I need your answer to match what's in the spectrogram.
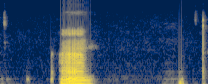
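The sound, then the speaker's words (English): A three-ring binder holding paper clicks several times, sharp, in irregular snaps spread across a couple of seconds, with a short voiced sound breaking in between the clicks. “I think there's something wrong with the binder, but it's a three-ring binder.”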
